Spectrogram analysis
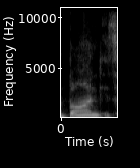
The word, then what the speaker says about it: Bondi: And in a TikTok video shared Monday, Kelly had goaded Bondi, am I pronouncing her name correctly? Bondi, to arrest him. Pam Bond, it's Bondi.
